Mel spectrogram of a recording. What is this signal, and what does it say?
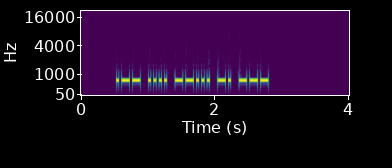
Morse code, heard as a keyed tone, about 29 wpm, 700 Hz. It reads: WH7NO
